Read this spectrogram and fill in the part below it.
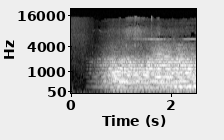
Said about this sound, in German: Die Glocken der Hamburger Hauptkirche St. Petri läuten zu einer ungewöhnlichen Zeit. Am späten Sonntagnachmittag rufen sie zum Gedenken an die Opfer des Amoklaufs bei den Zeugen Jehovas.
